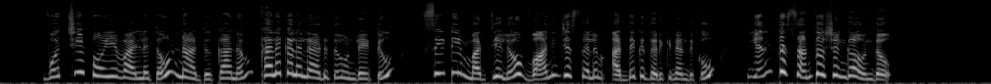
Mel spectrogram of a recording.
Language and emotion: Telugu, happy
